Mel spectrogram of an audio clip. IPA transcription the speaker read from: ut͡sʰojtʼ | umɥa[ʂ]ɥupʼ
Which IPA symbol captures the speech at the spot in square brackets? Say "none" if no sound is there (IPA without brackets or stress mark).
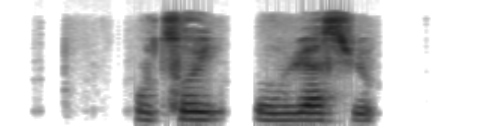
s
